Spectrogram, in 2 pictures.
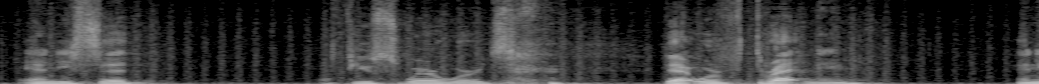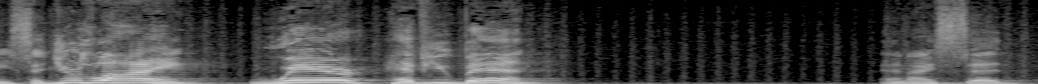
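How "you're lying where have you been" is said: louder, higher, slow accusing bark; officer confronting a lying teen, hammed up; slow stern mock interrogation; angry accusation. Police officer accusing him.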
